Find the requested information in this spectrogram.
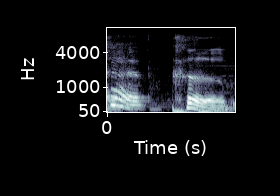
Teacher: Here the middle R is silent and letter C has got a hard K sound.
